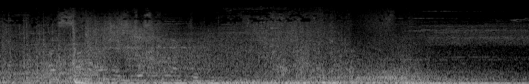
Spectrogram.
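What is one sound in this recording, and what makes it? A large crystal structure explodes and crumbles with a loud rumbling crash.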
